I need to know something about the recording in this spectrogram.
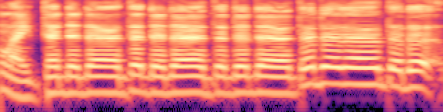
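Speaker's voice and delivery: vocalized techno beat; mouth-made techno rhythm; beat mimicry. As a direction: scat the beat out, da-da-da. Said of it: "I'm talking".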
